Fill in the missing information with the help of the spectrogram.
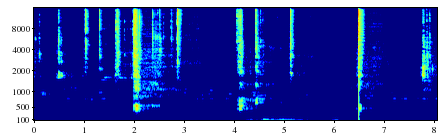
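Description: Small magnetic balls clicking into place as a strand of them is pressed along the edge of a model built from the balls: a dozen or so sharp, irregular clicks, the loudest about six and a half seconds in.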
